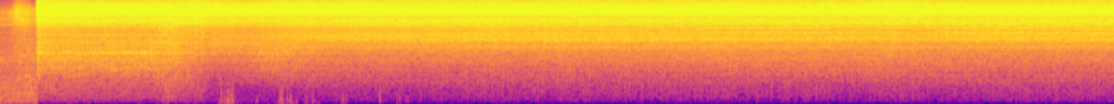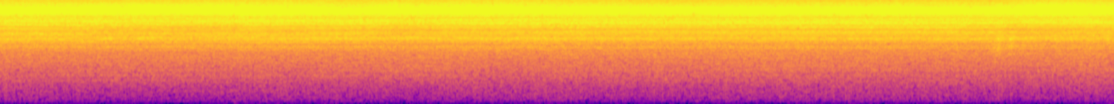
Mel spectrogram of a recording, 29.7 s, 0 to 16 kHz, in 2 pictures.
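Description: Fiber laser cutting head cutting 10 mm copper plate: assist gas hissing steadily from the nozzle. The hiss comes on suddenly about half a second in.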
